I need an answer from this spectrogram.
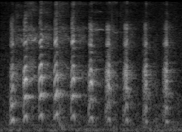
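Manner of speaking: high, loud burst of laughter; real peals of high laughter, trailing down; big laugh. Real, not acted. Woman laughing over her aunt's easy menopause, high cackling laugh.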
